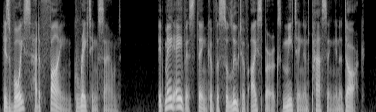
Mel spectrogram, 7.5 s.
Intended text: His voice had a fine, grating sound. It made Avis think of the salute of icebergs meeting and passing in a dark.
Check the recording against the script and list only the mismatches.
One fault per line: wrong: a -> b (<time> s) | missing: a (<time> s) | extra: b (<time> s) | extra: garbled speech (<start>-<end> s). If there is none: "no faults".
no faults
